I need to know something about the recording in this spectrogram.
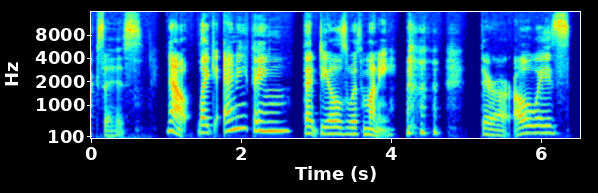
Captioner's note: laughs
